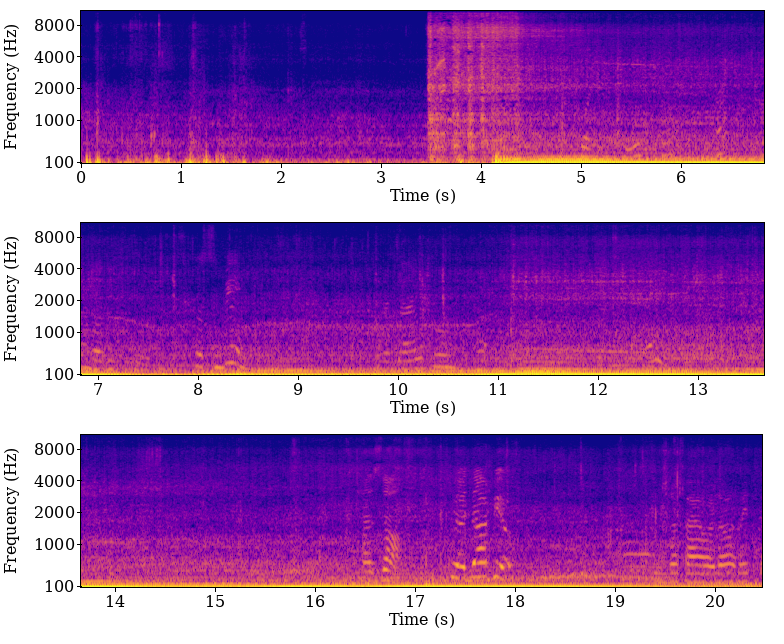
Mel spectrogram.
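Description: A car engine is cranked and catches about four seconds in, then runs at a steady idle with a couple of brief changes in engine speed.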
